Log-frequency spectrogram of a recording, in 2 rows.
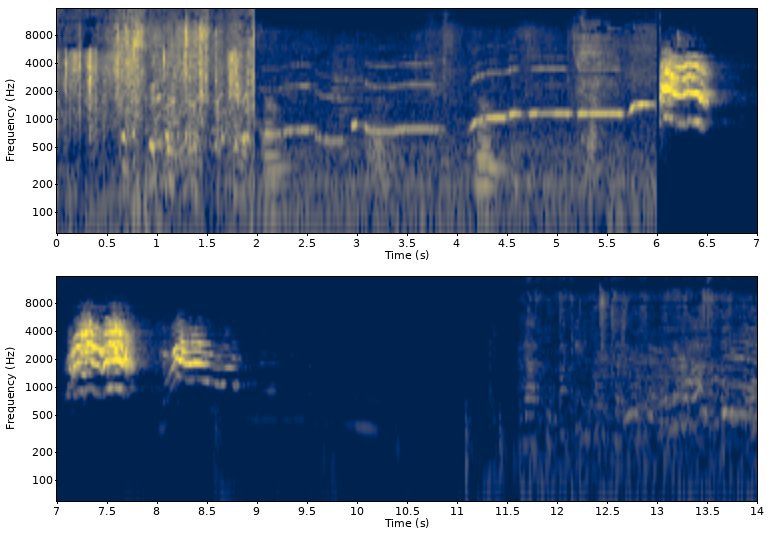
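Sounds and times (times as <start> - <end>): cat meowing: 7.1 - 9.0.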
